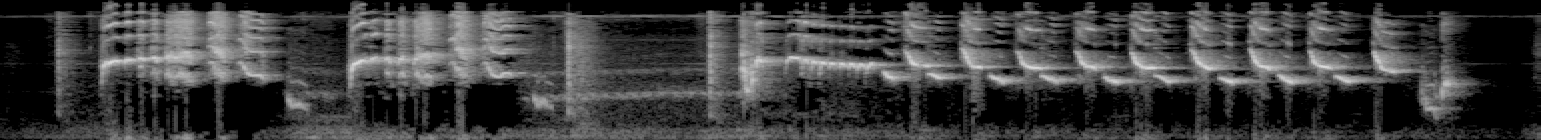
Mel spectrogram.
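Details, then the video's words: White-rumped shama, murai batu, song used to provoke singing and mating: loud buzzy high phrases, then a rapid run of about a dozen repeated clipped whistles, ending in a falling note. "PANCINGAN BURUNG MURAI BATU MACET BUNYI SEKALI PUTAR LANGSUNG NYAUT BUNYI AMPUH BIKIN GACOR"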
